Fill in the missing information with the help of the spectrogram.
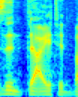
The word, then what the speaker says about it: indict: 当然有个大前提，if he's indicted by a Manhattan grand jury，如果他被曼哈顿一个大陪审团啊正式的提起诉讼，这个 indict，注意它的读音是一个不规则读音，不是 indict 或者 indict，是 indict。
